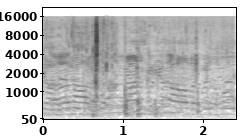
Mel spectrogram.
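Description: Several men's voices talking and calling among the market boats, with one sharp knock about two-thirds of a second in and two softer knocks just after the middle.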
